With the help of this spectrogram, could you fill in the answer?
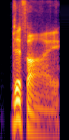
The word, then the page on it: defy: British English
